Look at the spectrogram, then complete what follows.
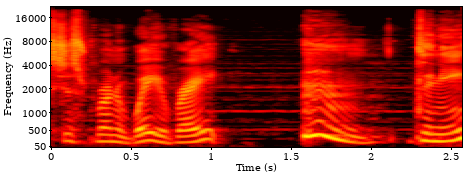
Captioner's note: ahem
